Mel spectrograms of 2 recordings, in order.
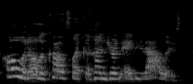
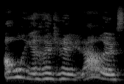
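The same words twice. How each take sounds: First: Imitating a breezy classmate in a much higher voice; cavalier classmate. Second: High-pitched mock disbelief at the price; incredulous inner reaction. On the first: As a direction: toss off the price lightly, pitched way up. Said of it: "she so cavalierly said". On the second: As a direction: echo it back as if you can't believe it. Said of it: "And I'm thinking".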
